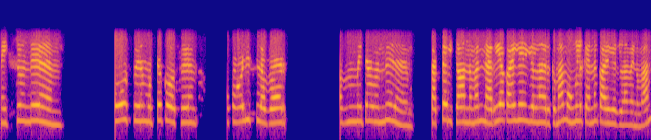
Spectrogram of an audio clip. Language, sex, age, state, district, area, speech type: Tamil, female, 18-30, Tamil Nadu, Cuddalore, rural, conversation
